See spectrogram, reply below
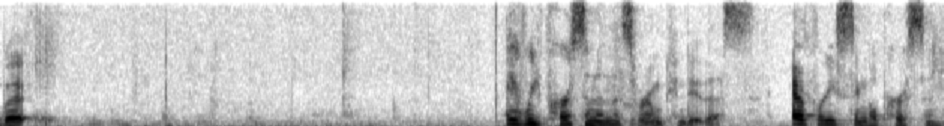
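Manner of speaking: getting emotional. Addressing everyone in the room, getting emotional. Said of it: "excuse me as I'm getting emotional".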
